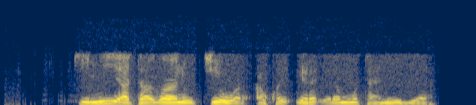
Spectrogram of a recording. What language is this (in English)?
Hausa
